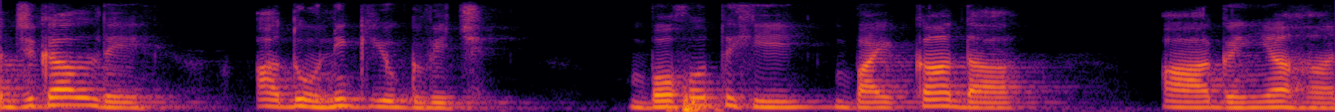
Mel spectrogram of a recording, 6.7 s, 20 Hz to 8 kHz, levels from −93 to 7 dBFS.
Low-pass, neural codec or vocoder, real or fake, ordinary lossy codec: 7.2 kHz; none; real; Opus, 32 kbps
